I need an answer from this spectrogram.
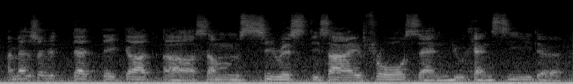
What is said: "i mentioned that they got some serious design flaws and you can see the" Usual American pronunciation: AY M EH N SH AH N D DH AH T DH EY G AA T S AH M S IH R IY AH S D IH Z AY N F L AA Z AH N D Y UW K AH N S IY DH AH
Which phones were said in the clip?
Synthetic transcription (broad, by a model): AY M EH N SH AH N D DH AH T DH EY G AA T S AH M S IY R IY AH S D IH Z AY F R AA S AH N Y UW K AH N S IY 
